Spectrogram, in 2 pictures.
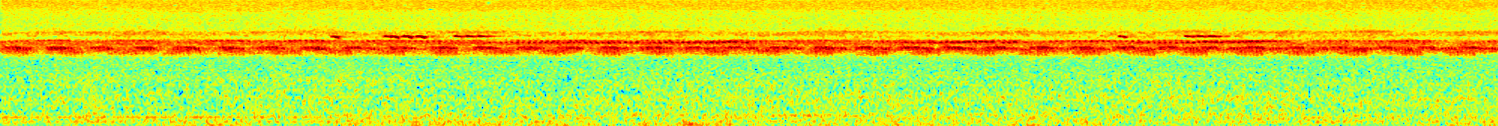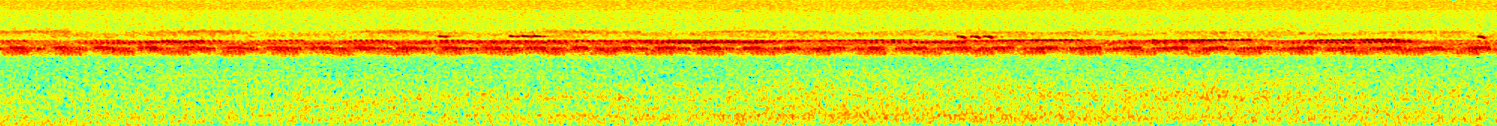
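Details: Insects singing on an autumn night in Tsukimi no Mori forest, Kaizu, Gifu, Japan: a constant high, pulsing trill chorus with occasional short twittering chirps and a faint low hum at the start.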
